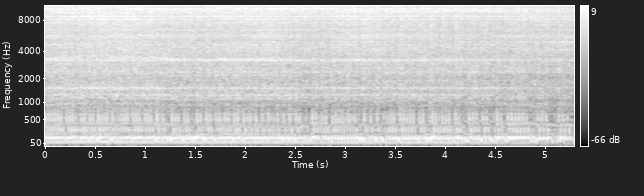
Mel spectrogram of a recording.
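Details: Yamaha TTR125 just restored, first run after reassembly, started with brake cleaner: the small single thumps unevenly, beat wavering and stumbling instead of holding steady; running rough.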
